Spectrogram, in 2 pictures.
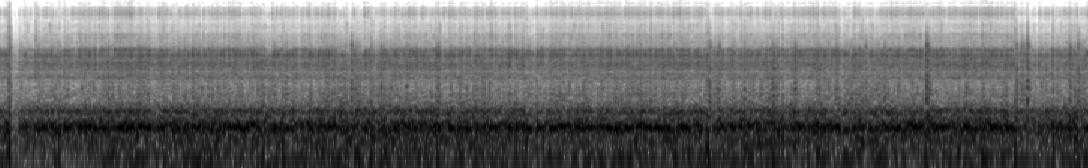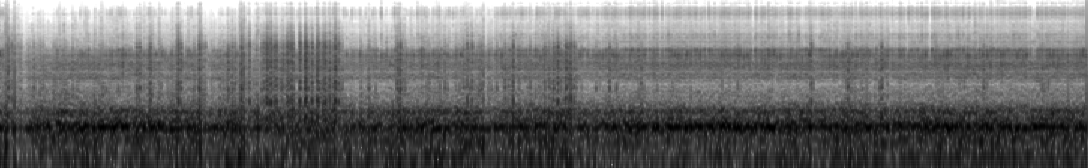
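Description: Steady rushing noise of a handbike at speed, heard through a camera mounted on the bike: wind on the microphone with the hum of tyres and chain drive on asphalt. A few short clicks and knocks come about two-thirds of the way through.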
